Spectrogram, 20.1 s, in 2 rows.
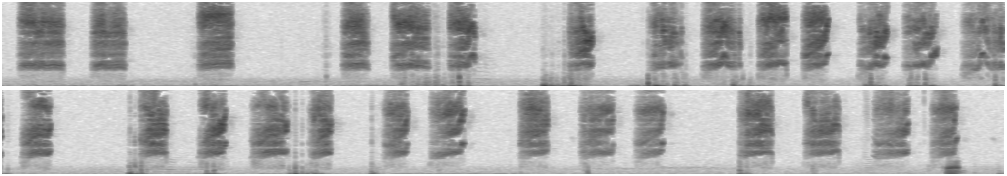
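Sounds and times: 
recorded bird calls: 0:00.2 - 0:01.3, 0:02.0 - 0:02.4, 0:03.4 - 0:04.8, 0:05.7 - 0:10.6, 0:11.4 - 0:16.8, 0:17.4 - 0:20.0.

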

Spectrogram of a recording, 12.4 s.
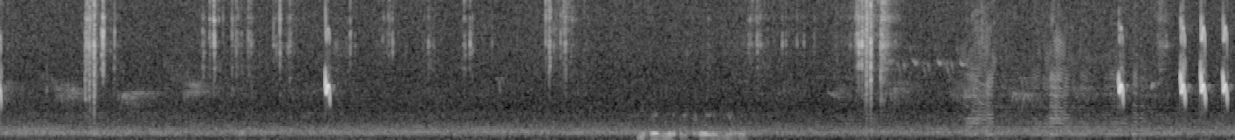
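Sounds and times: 
speech: 0:06.4 - 0:07.7
bird chirps outdoors: 0:09.0 - 0:12.3.

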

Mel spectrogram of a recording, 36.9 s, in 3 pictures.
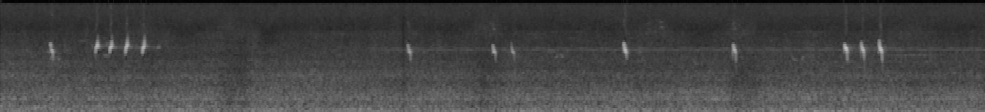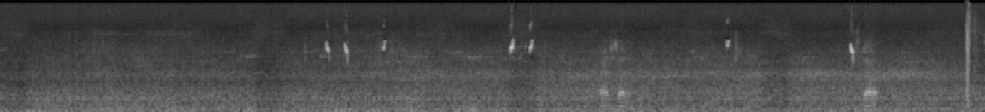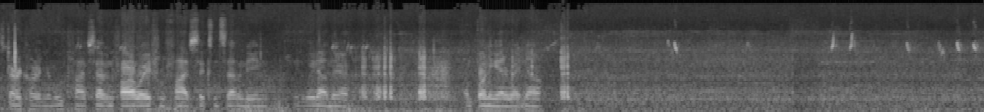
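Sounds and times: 
steady low rumble: 0:00.0 - 0:36.9
bird chirps recorded outdoors: 0:00.6 - 0:02.0, 0:09.1 - 0:11.2, 0:15.3 - 0:19.0, 0:32.9 - 0:33.2, 0:35.0 - 0:36.9
speech: 0:24.8 - 0:31.8.

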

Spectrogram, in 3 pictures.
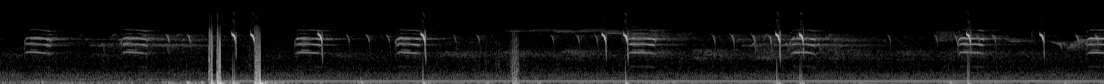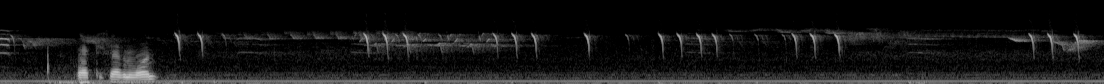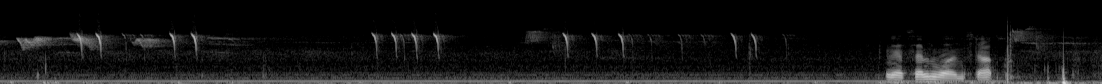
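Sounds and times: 
several birds calling in sharp high chirps and clicks: 0:00.0 - 0:33.0
steady low hum: 0:00.0 - 0:33.0
speech: 0:11.9 - 0:12.7, 0:31.2 - 0:32.2.

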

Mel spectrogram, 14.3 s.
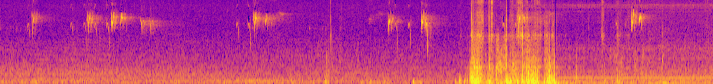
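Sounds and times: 
wild bird calling: 0:00.0 - 0:03.7, 0:04.6 - 0:06.4, 0:07.4 - 0:08.9, 0:09.8 - 0:14.2.

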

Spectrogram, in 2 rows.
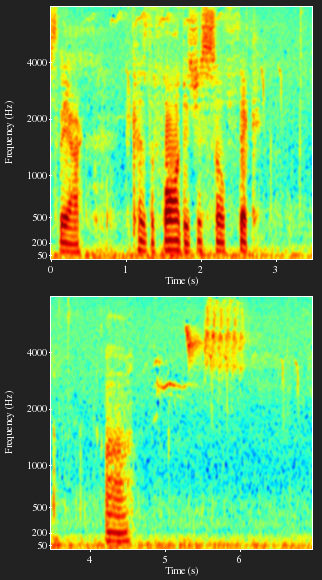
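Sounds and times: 
low buzzy wild bird call: 0:00.0 - 0:06.9
low rumble: 0:00.0 - 0:06.9
speech: 0:00.1 - 0:02.9, 0:04.2 - 0:04.6.

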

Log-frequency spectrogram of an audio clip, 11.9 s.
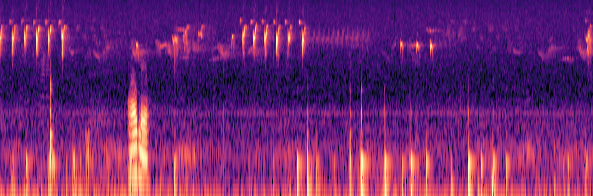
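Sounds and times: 
bird calls: 0:00.0 - 0:11.8
speech: 0:02.6 - 0:03.1.

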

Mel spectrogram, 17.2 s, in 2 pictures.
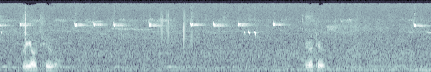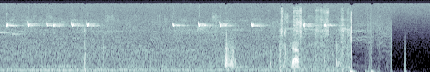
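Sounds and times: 
bird chirping: 0:00.0 - 0:15.6
speech: 0:00.4 - 0:01.3, 0:06.1 - 0:06.6, 0:14.4 - 0:14.8.

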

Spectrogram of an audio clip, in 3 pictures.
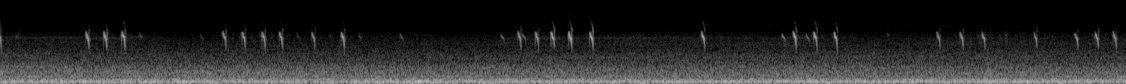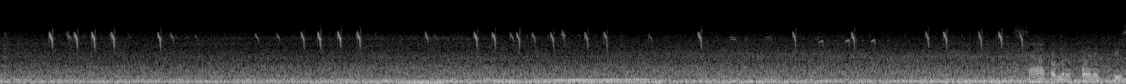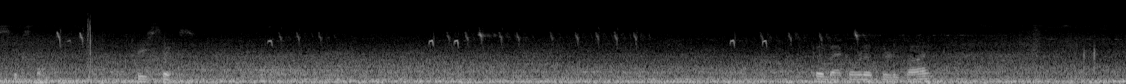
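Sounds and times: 
bird chirping: 0:00.0 - 0:33.7
low rumble: 0:00.0 - 0:33.7.

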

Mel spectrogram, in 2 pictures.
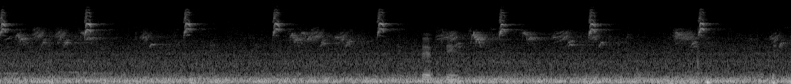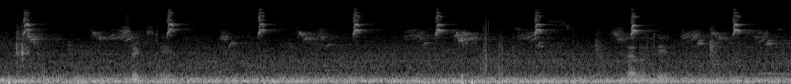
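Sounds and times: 
finches chirping: 0:00.0 - 0:15.8
speech: 0:04.2 - 0:05.1.

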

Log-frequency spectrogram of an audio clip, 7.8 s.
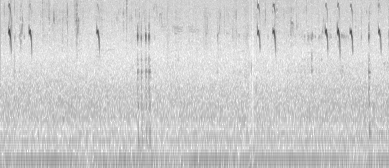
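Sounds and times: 
steady low rumbling hum: 0:00.0 - 0:07.7
wild bird calling with short high downward chirps: 0:00.0 - 0:07.7.

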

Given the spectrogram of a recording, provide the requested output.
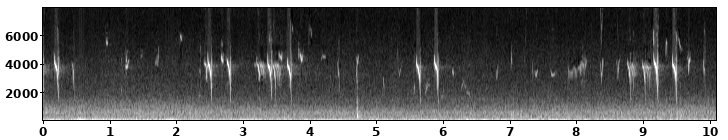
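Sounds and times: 
wild birds calling: 0:00.0 - 0:10.0.

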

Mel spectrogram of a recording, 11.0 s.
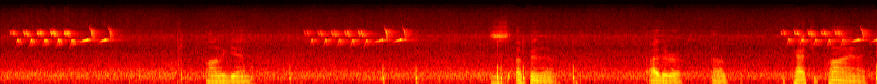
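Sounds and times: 
dark-eyed junco calls: 0:00.0 - 0:01.6, 0:03.6 - 0:05.4, 0:06.2 - 0:07.3, 0:09.7 - 0:10.9
hiss: 0:00.0 - 0:10.9
speech: 0:02.6 - 0:03.3, 0:06.1 - 0:07.1, 0:08.1 - 0:09.2, 0:09.8 - 0:10.9.

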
